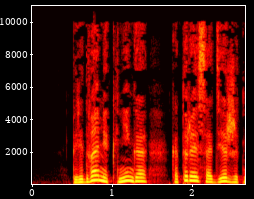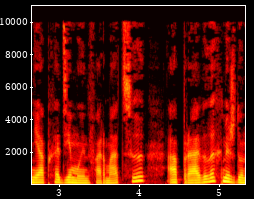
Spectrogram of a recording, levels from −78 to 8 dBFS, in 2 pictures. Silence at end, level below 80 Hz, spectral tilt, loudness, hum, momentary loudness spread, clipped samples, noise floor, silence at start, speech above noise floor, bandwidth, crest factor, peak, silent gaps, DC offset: 0 s; -48 dBFS; -5.5 dB/octave; -16 LUFS; none; 8 LU; under 0.1%; -60 dBFS; 0.5 s; 44 dB; 10.5 kHz; 16 dB; 0 dBFS; none; under 0.1%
